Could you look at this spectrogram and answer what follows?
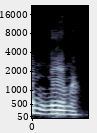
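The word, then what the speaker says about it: name: जैसे देखिए प्यारे बच्चों, यहाँ पे एक शब्द है एन ए एम ई। ए आया, ए के बाद कॉन्सोनेंट आया, उसके बाद ई आया, तो ई साइलेंट होगा। ए को ए की मात्रा पढ़ेंगे। कैसे? एन का नौ लिख दिए, ए का ए लिख दिए, एम का म लिख दिए, हो गया नेम।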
